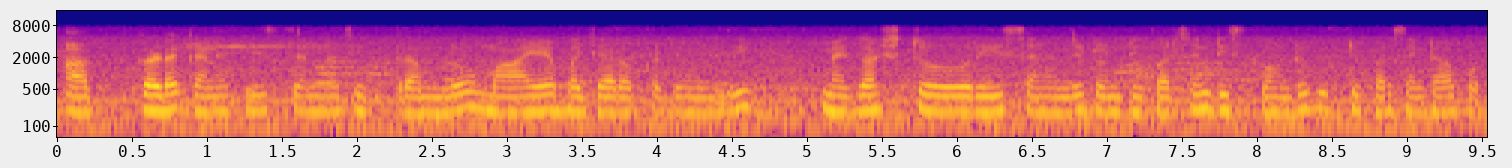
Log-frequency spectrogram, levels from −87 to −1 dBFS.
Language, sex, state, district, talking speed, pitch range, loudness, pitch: Telugu, female, Andhra Pradesh, Sri Satya Sai, 100 wpm, 175-195 Hz, -17 LUFS, 180 Hz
